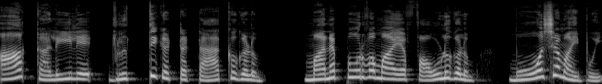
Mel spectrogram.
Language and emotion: Malayalam, disgusted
